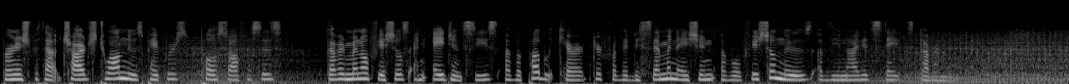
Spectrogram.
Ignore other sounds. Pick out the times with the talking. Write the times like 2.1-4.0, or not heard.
0.0-9.6.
